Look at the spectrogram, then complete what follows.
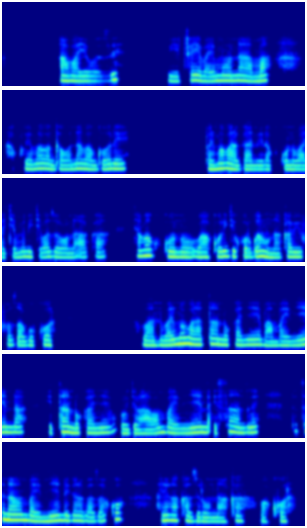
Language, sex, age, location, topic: Kinyarwanda, female, 18-24, Kigali, health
